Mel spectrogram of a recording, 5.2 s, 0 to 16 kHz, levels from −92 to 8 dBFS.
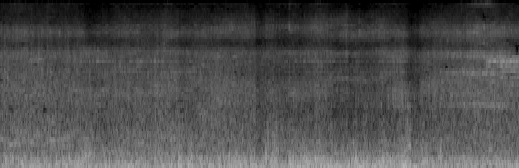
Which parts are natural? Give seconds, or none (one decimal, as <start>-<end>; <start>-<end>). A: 0.0-0.8; 2.0-2.8; 4.2-5.2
